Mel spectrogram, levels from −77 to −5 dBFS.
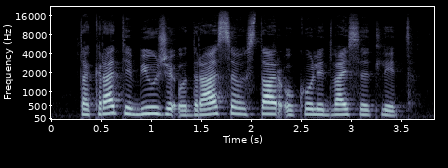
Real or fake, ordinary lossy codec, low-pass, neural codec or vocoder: real; none; 19.8 kHz; none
